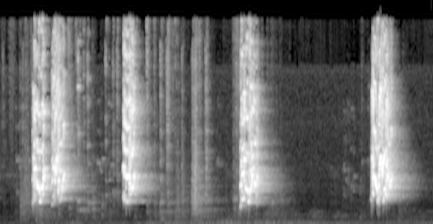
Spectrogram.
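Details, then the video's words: Five shrill lovebird screeches, one much softer than the rest, coming every one to two seconds. The recording is meant as a lure call to make other lovebirds answer. "Suara Burung lovebird cocok untuk pancingan lovebird pasti nyaut"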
